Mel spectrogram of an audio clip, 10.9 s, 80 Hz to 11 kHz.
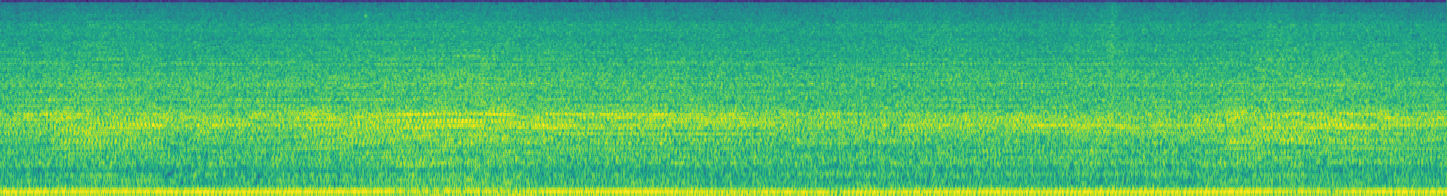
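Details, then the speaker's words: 2022 Can-Am Commander 1000R on test drive after front wheel bearing replaced with aftermarket unit, torqued to 76 ft-lb: steady low engine and drivetrain drone at road speed, previous screeching and chatter gone; bearing runs quiet. "Before it make an awful screeching noise whenever you get up to speed. Nothing."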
